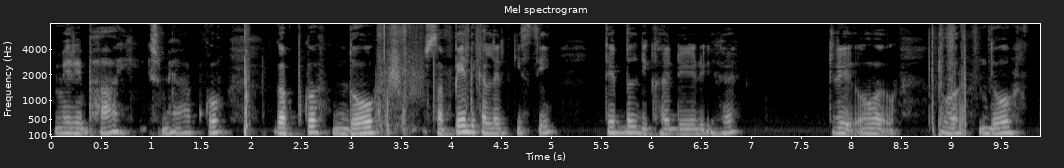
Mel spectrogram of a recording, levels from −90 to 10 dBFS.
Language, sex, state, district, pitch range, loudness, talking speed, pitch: Hindi, male, Rajasthan, Nagaur, 135-165 Hz, -29 LUFS, 110 wpm, 150 Hz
